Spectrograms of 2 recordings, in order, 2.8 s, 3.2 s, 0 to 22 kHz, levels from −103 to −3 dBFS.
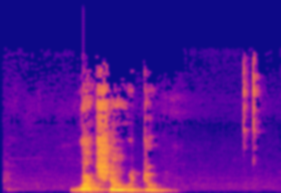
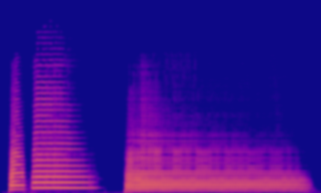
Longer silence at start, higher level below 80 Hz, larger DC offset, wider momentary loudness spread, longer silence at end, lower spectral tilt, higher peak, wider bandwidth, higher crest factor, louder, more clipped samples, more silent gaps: first, 0.7 s vs 0.1 s; first, -66 dBFS vs -86 dBFS; neither; first, 21 LU vs 13 LU; first, 0.25 s vs 0.1 s; about the same, -0.5 dB/octave vs 0.5 dB/octave; first, 0 dBFS vs -22 dBFS; about the same, 16 kHz vs 17.5 kHz; about the same, 18 dB vs 18 dB; first, -13 LUFS vs -39 LUFS; neither; neither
